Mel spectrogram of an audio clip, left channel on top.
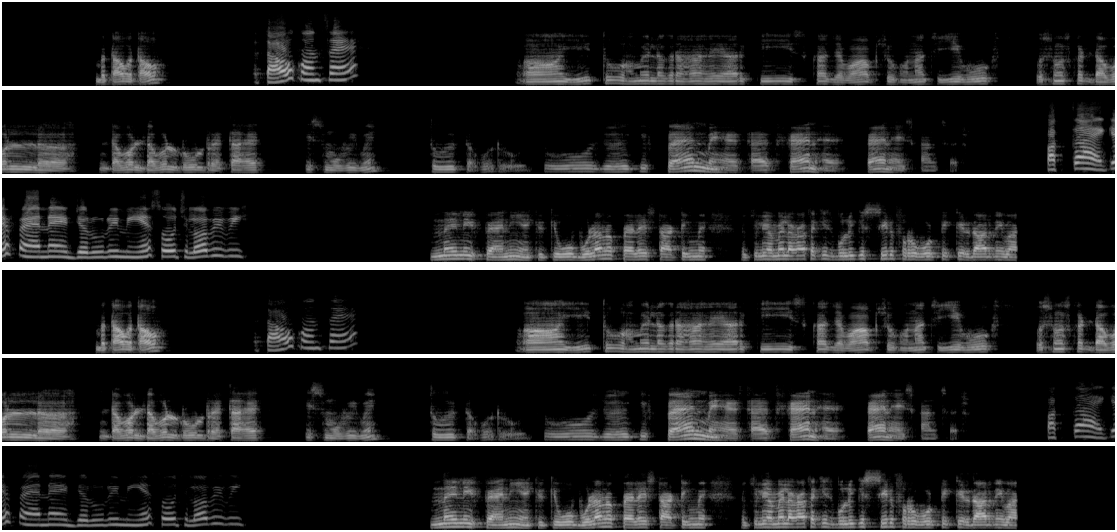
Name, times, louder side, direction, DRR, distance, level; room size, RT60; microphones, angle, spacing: voice 1, 0.9-1.6 5.1-10.0 10.3-13.7 14.2-14.9 15.4-20.5 26.5-32.4, right 3 dB, 30° right, 1.6 m, -29 dB
voice 2, 2.6-3.6 21.6-24.7, left 7 dB, 90° left, 0.6 m, -30 dB
head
